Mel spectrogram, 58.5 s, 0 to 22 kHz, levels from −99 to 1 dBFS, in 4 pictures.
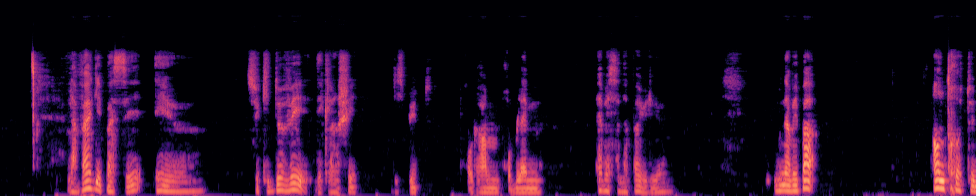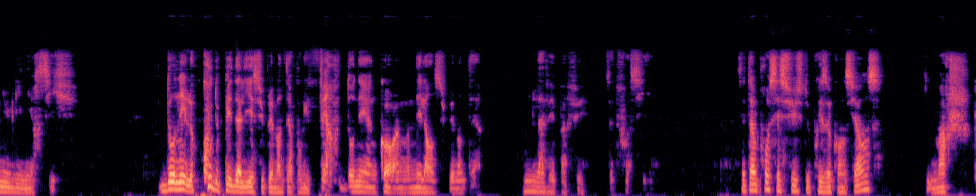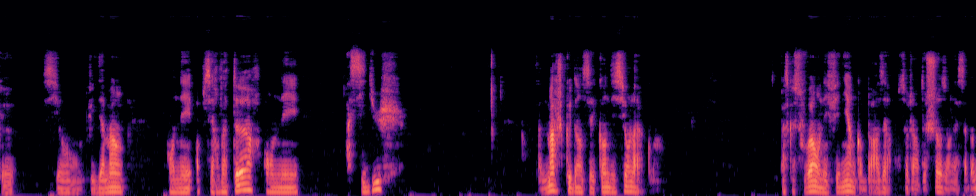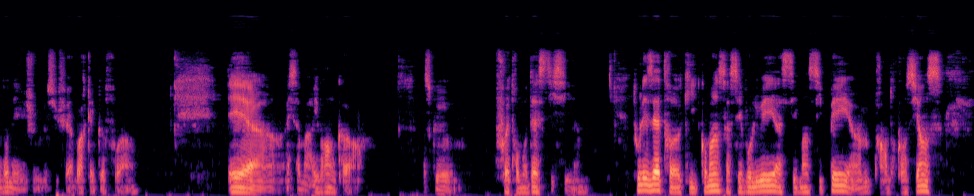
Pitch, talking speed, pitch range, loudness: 105 Hz, 125 wpm, 90-135 Hz, -26 LUFS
